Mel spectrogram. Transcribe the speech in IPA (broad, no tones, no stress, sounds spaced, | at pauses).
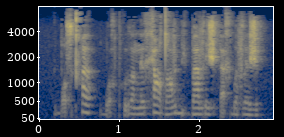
bʲ ṵ sˤ kʰ ɐ | b ɔ̰ x pʰ ṵ l ɔ n ɘ x e dˤ a v bʲ ṵ b a v ɾ i ʒ θ a̰ x b ɐ f l ɘ ʒ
